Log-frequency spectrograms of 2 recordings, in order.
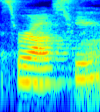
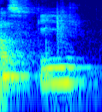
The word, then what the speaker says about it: Swarovski: Swarovski. Swarovski in the middle here, and then these are the freshwater pearls.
